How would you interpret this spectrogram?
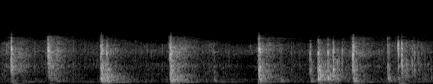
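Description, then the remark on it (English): A hammer strikes a meteor stone, almost solid metal, again and again to break it along a fissure: about nine sharp, ringing blows at an uneven pace, with a quicker flurry of hits near the end, splitting it clean in half, and no voices. “All I'm going to do is try and break it along this fissure. Get a hammer.”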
